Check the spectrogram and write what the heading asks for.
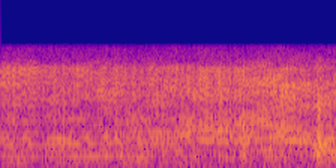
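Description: Small battery-powered toothbrush buzzing steadily while a raccoon chews and handles it, the buzz wavering slightly in pitch.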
